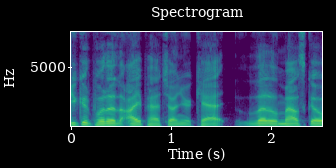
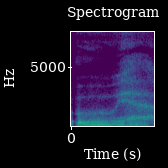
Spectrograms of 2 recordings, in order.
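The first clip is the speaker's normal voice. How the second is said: dreamy whisper; 10 semitones lower, 17 dB quieter than usual. Real, not acted. Savoring creamsicle idea.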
